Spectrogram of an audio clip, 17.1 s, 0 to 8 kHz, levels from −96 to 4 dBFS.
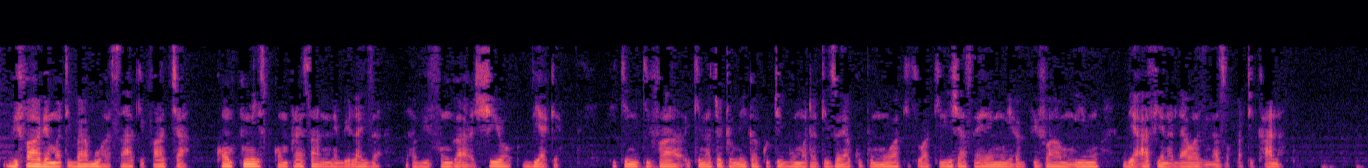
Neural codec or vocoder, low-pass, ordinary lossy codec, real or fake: none; 7.2 kHz; MP3, 24 kbps; real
